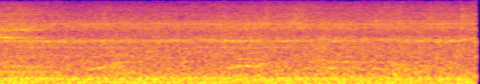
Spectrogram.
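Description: Hot oil sizzling steadily as rice-flour chekkalu deep-fry in a large kadai, over a steady low rumble.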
